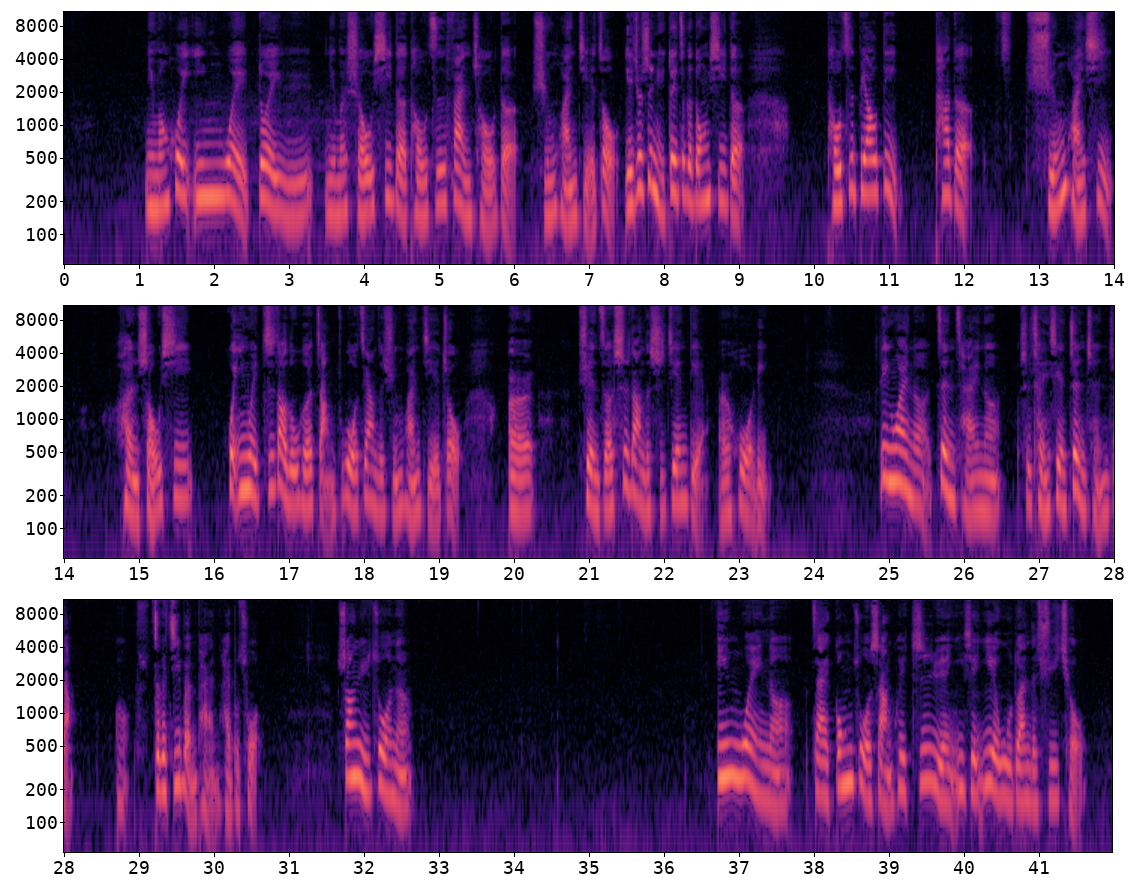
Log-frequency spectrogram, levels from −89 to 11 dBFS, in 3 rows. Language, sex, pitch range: Chinese, female, 150-225 Hz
